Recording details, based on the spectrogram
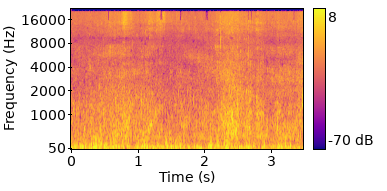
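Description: Breezy wind blows steadily across a lake shore beach at Wynnwood Park in The Colony, with continuous low buffeting and rumbling gusts close to the microphone and no voices.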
